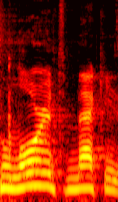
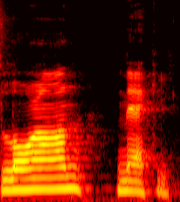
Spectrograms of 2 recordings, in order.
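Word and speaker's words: Laurent Mekies: If you Well, if you look at it, it's Laurent Mechis is how you think it is, but it's Lauron Mechi.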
